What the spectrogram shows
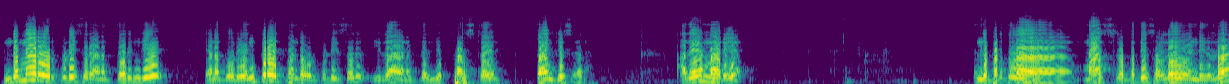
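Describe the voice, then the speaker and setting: A man, a film director giving an animated press meet speech and acting out the lines he quotes. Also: on the high side, moderate pace, pauses often, dull audio. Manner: animated storytelling, acts out quoted dialogue.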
